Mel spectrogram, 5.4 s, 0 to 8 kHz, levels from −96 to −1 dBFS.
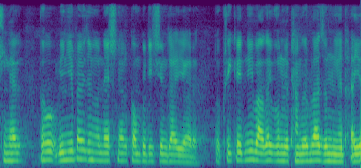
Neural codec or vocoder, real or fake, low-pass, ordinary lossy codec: codec, 16 kHz in and 24 kHz out, 1.1 kbps, FireRedTTS-2 codec; fake; 7.2 kHz; none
